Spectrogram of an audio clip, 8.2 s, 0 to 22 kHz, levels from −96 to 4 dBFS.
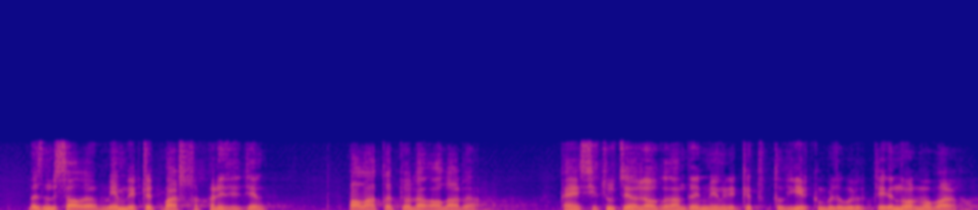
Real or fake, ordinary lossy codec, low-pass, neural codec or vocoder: fake; none; 7.2 kHz; codec, 16 kHz, 1 kbps, FunCodec, trained on Chinese and English, 50 frames a second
